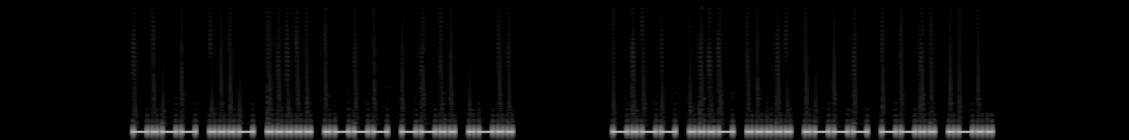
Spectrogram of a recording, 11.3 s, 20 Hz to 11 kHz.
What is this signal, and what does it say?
Morse code, heard as a keyed tone, about 25 wpm, 700 Hz. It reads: YV5JZL YV5JZL
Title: DXCC-100 Call Signs - 6 Characters - Repeated 2x - 25wpm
